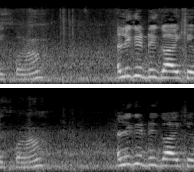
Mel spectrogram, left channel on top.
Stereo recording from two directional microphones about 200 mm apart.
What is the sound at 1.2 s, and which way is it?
Speech, 55° left (ahead or behind).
